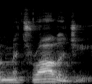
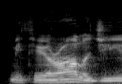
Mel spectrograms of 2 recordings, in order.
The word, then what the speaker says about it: metrology: That is not exactly written this way and not pronounced this way, right? So it has an extra E and O. Meteorology, and that's the science of weather. This is metrology.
